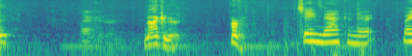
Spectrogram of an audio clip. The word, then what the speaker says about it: McInerney: McInerney.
